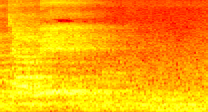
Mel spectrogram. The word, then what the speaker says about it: yahvé: e la H la b y la H yahvé ellos añadieron tres bales e o a y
